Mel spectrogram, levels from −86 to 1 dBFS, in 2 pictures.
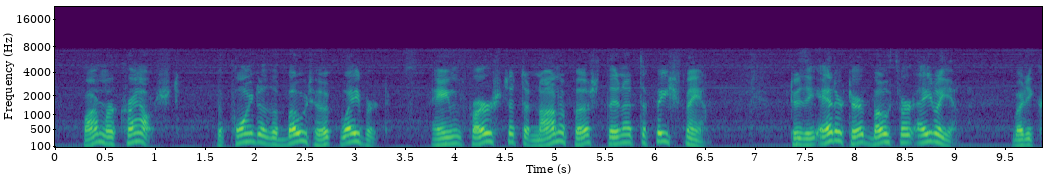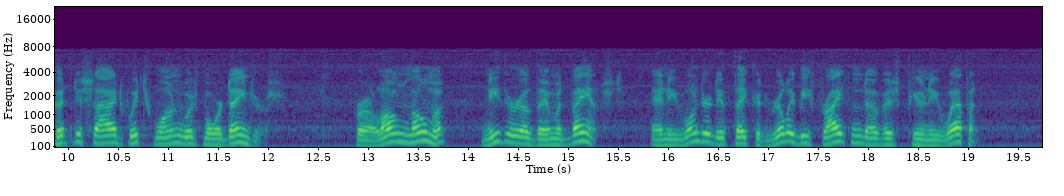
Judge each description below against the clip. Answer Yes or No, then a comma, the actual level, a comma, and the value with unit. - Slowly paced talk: No, average, 160 wpm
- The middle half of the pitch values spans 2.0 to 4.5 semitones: No, average, 5.3 semitones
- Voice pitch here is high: No, medium, 160 Hz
